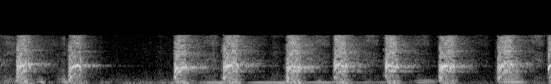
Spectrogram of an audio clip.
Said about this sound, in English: That's annoying. That's annoying. That's Joe Ardinger's house. That's Joe's beagle.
